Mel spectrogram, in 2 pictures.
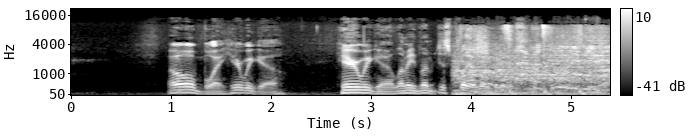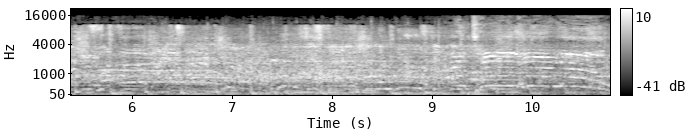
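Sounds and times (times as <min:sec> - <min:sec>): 
speech: 0:01.0 - 0:05.9
large fan crowd roaring and cheering at fan fest: 0:03.8 - 0:10.7.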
